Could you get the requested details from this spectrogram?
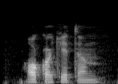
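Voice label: "окотитӧм", Komi, male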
